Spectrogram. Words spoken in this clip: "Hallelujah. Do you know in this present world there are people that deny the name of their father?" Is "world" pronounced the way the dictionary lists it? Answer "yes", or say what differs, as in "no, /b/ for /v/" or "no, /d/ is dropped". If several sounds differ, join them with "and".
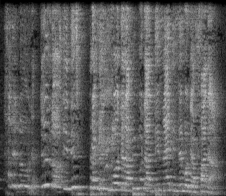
no, /l/ is dropped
